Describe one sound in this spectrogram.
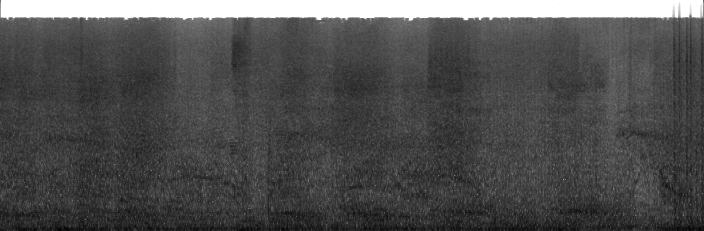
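A flamethrower roars in long, rushing bursts of fire.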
